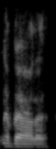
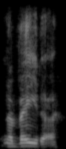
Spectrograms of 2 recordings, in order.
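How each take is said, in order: First: The name is pronounced like the state's name. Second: The name is pronounced the local town way. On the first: This is how the spelling suggests it is said. "It's spelled like Nevada" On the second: This is how the people there say the name. "but they call it Nevada"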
